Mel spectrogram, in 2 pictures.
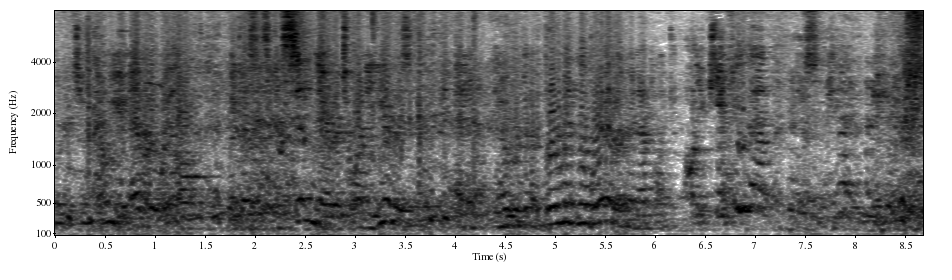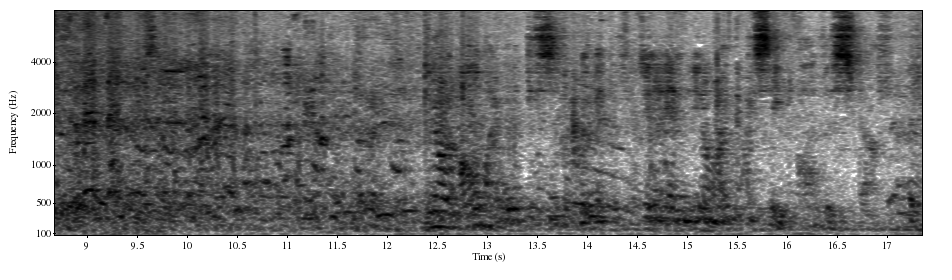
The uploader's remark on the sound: Keynote Address, 2015 Farmer-to-Farmer Conference, recorded 11/8/15 at Point Lookout, Northport, Maine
